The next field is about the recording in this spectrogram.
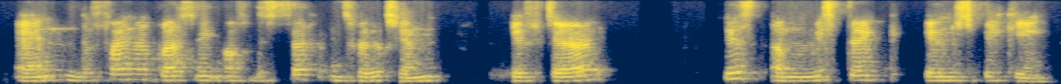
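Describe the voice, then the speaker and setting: A young man, a student reading a class presentation carefully, pausing and correcting himself. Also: a little high, a little mellow, highs cut off.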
